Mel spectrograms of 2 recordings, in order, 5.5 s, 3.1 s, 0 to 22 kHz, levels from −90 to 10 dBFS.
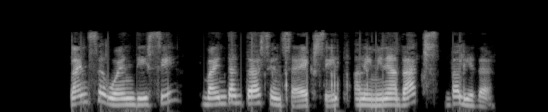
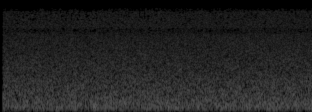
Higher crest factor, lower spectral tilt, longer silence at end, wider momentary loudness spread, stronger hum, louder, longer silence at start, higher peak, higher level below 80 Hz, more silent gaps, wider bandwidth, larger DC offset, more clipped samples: about the same, 16 dB vs 14 dB; first, -4.5 dB/octave vs -3 dB/octave; first, 0.6 s vs 0 s; first, 9 LU vs 1 LU; neither; first, -19 LUFS vs -54 LUFS; first, 0.7 s vs 0 s; first, -4 dBFS vs -42 dBFS; first, -58 dBFS vs -76 dBFS; first, 1.85-1.99 s vs none; second, 8 kHz vs 16.5 kHz; neither; neither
